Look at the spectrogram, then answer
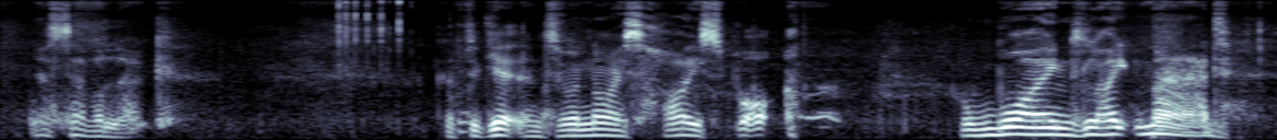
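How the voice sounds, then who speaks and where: A man with a fairly high pitch talks at a fairly slow pace with long, frequent pauses and ordinary pitch variation. Noticeable background noise can be heard. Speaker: fishing vlogger. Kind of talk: casual vlog narration. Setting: outdoors on the shore at night.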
